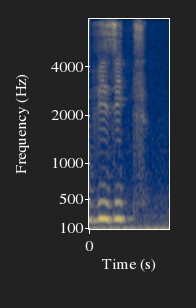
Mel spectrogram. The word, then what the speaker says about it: visite: Então, je visite, e esse visite, como não tem o E, não tem acento, então, a pronúncia, ela para ali num T, é um T meio assoprado, então é um visite. Tá? Então, o E não tem acento, ele não é pronunciado. E aí, o T vai ser meio soprado ali.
